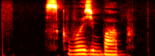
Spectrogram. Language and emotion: Russian, neutral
